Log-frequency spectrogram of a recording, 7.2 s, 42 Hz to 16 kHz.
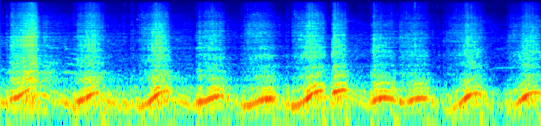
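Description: Supercharged V8 in a Holden VL Commodore revving up and falling back again and again, more than once a second, as the car holds a burnout with its rear tyres spinning in smoke.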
